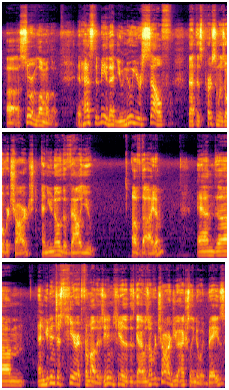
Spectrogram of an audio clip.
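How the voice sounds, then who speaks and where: Male religious teacher, thirties, mid-pitched voice, explanatory and conversational, informal home-study lesson. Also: fairly bright tone. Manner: conversational, explanatory, repeating key points. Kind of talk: informal religious lesson, reading Hebrew text and explaining it in English. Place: small room at home, indoors.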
